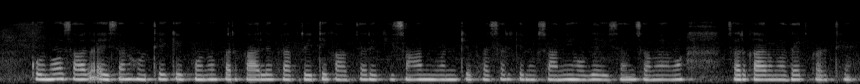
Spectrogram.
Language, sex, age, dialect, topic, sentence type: Chhattisgarhi, female, 18-24, Western/Budati/Khatahi, banking, statement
